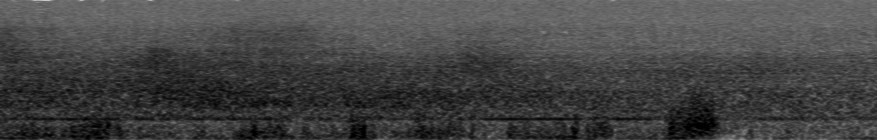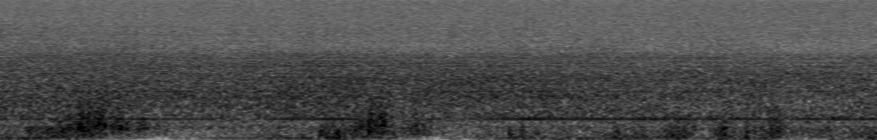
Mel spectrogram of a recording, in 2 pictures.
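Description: A jet airliner's engines whine and rumble steadily in the distance.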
